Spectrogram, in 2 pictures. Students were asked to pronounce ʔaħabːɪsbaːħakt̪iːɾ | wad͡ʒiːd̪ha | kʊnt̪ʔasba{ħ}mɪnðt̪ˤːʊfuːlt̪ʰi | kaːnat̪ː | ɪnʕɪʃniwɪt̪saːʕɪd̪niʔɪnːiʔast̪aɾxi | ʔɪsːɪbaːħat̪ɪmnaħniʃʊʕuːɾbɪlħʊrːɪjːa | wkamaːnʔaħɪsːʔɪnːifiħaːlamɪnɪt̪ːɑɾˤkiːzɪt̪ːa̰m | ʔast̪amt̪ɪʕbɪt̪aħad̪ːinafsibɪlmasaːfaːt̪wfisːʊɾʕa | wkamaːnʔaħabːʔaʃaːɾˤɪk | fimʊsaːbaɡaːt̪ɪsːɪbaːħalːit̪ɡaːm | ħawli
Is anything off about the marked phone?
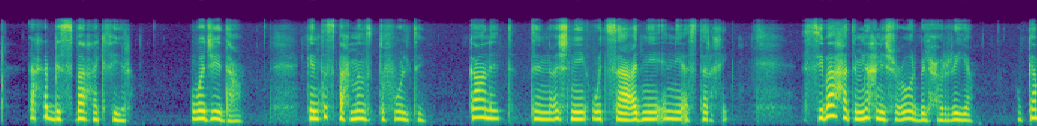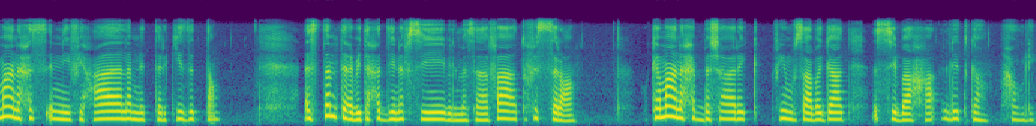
no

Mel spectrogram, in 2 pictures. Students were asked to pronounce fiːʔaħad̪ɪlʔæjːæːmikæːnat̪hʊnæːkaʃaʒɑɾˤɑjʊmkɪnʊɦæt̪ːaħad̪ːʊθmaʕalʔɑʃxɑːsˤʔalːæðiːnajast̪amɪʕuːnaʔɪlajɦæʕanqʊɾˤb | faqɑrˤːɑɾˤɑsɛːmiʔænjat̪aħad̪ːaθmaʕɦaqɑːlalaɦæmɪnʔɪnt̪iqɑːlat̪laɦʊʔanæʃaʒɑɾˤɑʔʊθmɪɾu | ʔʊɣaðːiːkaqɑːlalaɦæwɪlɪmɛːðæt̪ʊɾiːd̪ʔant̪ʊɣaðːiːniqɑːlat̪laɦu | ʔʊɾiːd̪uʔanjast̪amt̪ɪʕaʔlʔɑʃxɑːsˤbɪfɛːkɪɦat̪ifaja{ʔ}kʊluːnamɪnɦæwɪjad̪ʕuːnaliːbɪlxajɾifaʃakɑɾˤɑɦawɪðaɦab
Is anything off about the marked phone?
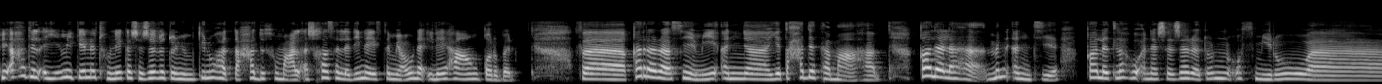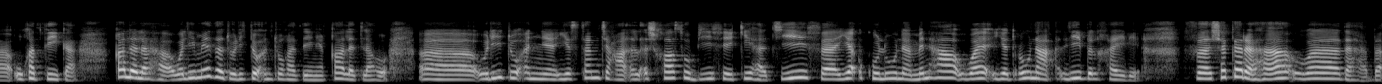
no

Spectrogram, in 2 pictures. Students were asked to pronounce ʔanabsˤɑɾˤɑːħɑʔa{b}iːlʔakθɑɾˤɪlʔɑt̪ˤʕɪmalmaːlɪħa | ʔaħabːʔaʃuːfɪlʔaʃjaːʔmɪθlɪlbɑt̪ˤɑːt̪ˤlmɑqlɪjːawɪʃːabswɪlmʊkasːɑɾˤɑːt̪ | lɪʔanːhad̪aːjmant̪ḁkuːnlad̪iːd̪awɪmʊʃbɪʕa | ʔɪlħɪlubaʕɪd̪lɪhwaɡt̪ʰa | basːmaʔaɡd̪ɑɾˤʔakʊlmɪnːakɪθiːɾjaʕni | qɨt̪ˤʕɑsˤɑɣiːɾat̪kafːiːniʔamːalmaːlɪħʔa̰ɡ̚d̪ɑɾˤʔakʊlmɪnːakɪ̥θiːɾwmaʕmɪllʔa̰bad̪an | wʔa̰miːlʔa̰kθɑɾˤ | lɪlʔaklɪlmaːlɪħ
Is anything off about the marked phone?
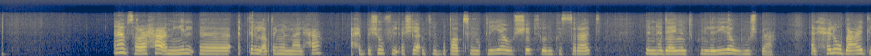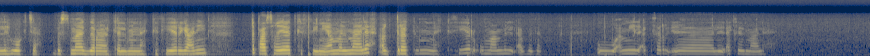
yes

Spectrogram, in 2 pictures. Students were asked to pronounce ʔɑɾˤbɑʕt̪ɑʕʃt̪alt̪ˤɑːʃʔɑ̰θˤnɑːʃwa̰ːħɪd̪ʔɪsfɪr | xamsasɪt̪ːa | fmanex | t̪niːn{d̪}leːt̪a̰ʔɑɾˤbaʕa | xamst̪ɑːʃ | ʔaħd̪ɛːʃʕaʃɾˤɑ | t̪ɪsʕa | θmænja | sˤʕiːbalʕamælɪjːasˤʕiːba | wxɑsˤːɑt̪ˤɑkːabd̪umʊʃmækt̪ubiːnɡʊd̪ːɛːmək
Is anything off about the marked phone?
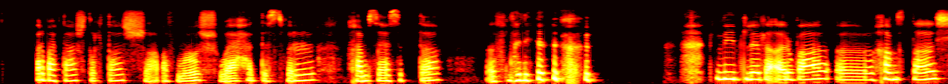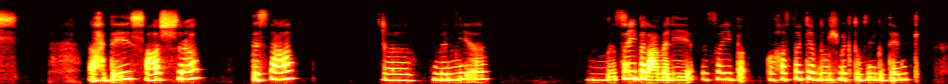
yes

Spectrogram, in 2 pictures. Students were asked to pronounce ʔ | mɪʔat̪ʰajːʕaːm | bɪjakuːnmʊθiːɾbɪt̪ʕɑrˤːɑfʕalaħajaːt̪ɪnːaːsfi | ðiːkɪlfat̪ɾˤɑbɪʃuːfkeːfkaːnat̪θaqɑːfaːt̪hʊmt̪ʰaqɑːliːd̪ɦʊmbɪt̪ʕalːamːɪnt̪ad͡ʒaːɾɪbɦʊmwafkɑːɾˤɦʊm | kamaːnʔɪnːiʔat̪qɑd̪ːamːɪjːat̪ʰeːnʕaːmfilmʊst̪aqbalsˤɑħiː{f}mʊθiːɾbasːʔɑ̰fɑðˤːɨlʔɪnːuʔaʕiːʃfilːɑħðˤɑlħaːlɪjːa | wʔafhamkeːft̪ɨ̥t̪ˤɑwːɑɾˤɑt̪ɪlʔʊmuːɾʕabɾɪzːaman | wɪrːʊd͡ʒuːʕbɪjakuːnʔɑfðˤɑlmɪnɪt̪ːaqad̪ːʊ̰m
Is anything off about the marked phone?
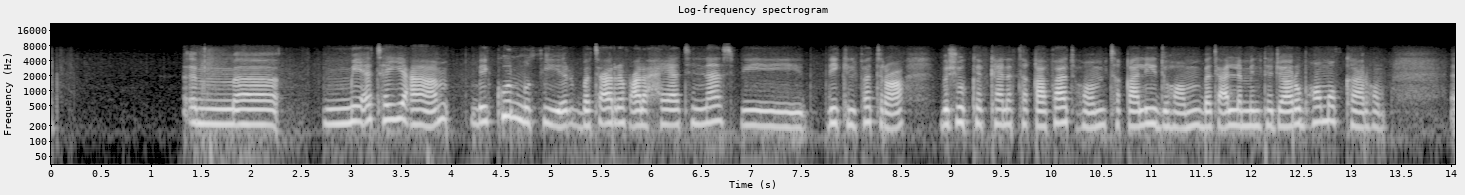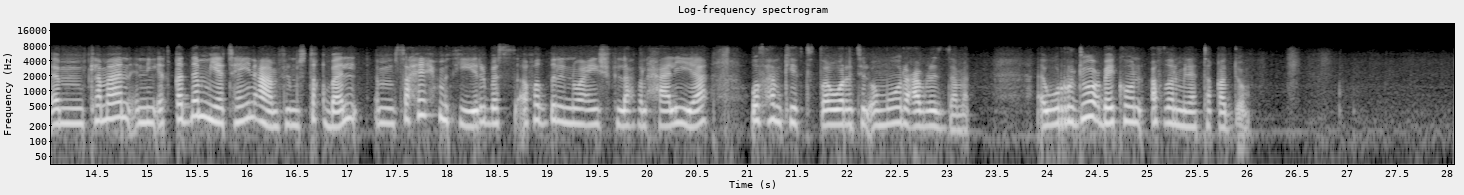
yes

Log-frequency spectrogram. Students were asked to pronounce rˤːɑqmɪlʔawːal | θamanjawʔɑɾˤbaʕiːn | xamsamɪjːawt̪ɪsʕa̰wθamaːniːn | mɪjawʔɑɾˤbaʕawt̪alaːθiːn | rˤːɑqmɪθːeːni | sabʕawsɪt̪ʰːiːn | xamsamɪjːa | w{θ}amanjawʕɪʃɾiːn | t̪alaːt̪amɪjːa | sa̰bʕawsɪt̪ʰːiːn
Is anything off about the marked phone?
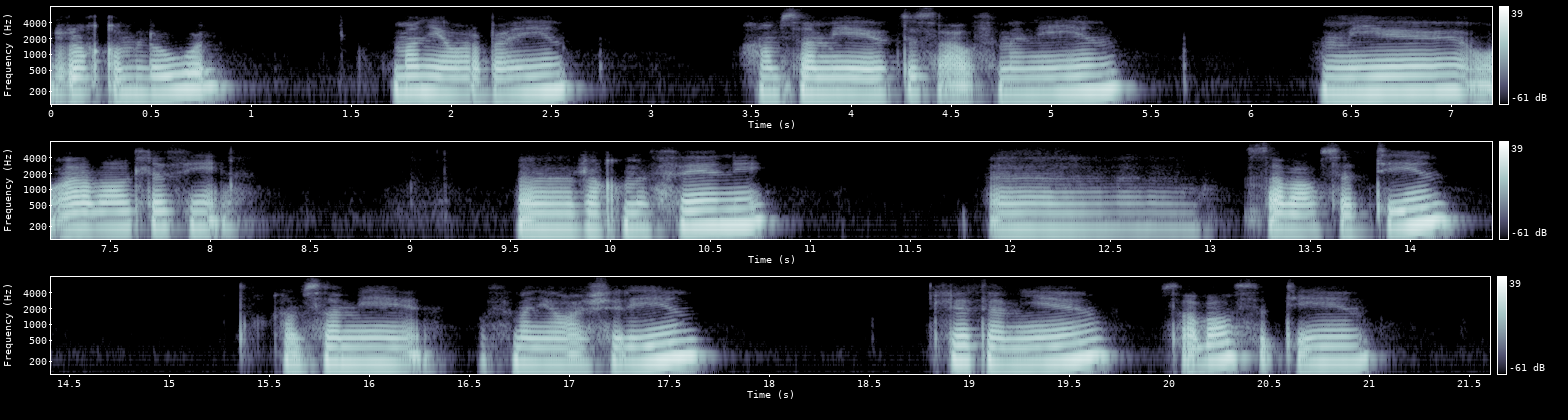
no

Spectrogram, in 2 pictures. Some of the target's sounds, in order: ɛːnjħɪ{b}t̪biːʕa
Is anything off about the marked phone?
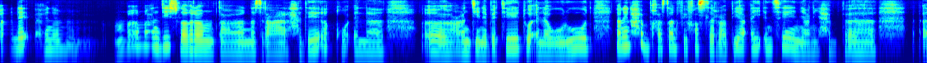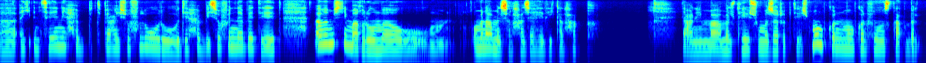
yes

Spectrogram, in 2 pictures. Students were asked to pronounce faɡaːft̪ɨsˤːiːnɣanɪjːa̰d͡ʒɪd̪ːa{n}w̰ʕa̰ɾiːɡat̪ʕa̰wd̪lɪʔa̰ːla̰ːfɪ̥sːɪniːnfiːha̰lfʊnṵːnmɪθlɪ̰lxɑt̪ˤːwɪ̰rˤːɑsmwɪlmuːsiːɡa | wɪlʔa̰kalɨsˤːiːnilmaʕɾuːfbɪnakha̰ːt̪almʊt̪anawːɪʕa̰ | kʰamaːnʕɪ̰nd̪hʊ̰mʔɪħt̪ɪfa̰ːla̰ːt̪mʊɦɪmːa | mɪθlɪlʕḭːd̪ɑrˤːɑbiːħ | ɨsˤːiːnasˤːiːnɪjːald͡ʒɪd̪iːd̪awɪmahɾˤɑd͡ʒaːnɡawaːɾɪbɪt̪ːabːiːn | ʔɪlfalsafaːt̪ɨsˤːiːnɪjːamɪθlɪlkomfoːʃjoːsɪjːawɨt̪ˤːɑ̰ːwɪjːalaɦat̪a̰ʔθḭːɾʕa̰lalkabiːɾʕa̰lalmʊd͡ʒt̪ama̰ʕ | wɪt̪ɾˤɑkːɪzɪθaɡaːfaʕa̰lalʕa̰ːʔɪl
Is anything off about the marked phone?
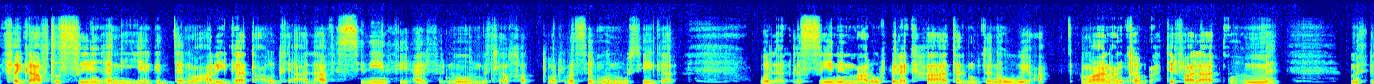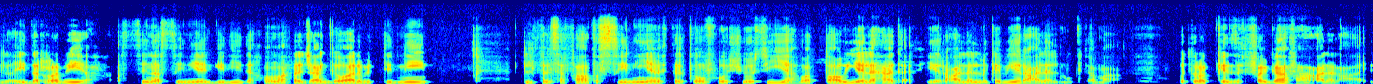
no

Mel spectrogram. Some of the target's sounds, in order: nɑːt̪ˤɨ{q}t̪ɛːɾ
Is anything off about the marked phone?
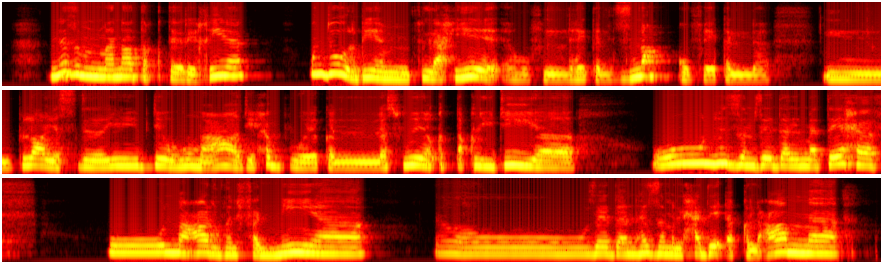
no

